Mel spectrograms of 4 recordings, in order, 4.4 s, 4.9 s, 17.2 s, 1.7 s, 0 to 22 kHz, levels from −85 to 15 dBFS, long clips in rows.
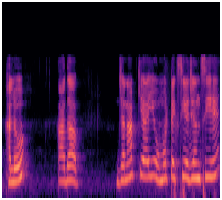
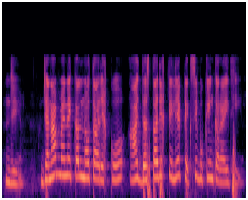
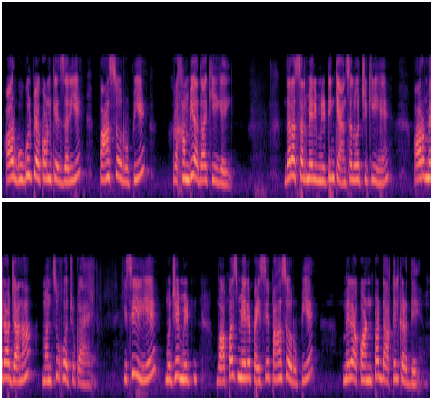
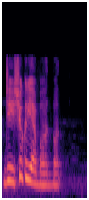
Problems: none marked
